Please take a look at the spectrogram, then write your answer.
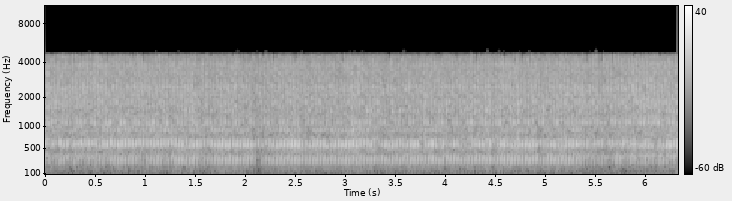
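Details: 2004 VW Passat 1.9 TDI at idle; uneven, fluttering, farting rumble over the steady diesel idle as the belt appears to jump, owner suspects a worn pulley, possibly the alternator — rumbling noise at idle.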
